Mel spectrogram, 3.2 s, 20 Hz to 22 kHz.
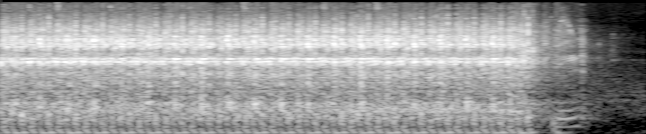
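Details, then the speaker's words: Rebuilt, rebored and honed Yamaha 75hp outboard uprated to 90hp, compression test on cylinder 2 (0.5 mm oversize): even, strong chuffing at about four per second while cranking, reading about 123 psi versus 125 and 128 on others; good, consistent compression. "125, just maybe 2 psi less. Fingers crossed. Everything mic'd up nicely when I measured it all after we'd rebored and honed."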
